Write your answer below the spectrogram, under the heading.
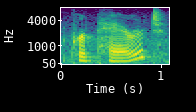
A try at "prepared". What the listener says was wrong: Más fuerte al final, la terminación. El último sonido es una D. D. Okay, so es muy importante poder escuchar o oír ese último sonido.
